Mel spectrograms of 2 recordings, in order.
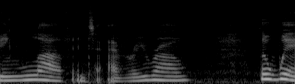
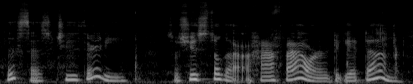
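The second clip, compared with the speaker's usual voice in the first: ordinary delivery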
